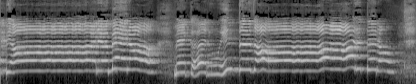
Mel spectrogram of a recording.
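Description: A young girl singing a Punjabi song without accompaniment. She holds long notes with quick ornamental turns between them and takes a short break for breath about three seconds in.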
